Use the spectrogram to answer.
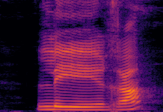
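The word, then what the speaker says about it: Lehrer: the second syllable and the second R is not pronounced because it's the last letter of the word so Li da and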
